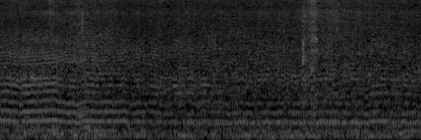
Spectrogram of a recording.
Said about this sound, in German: Fliegt eine Biene ins Zimmer, so deutet dies auf baldigen Besuch.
